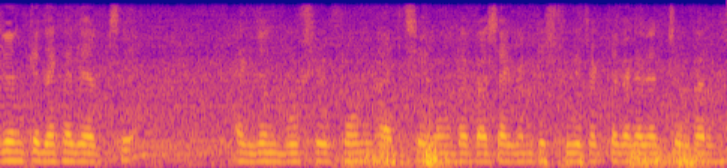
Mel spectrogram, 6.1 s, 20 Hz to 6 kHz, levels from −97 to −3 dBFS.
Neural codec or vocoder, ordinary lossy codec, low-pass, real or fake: codec, 44.1 kHz, 7.8 kbps, Pupu-Codec; none; 5.4 kHz; fake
